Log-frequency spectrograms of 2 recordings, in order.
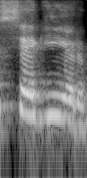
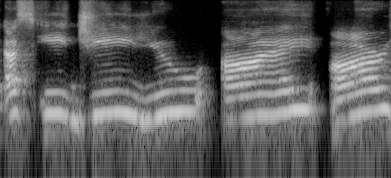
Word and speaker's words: seguir: which we don't pronounce its sole job is to stand there to make sure that you pronounce the g like a g instead of pronouncing the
